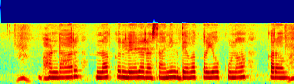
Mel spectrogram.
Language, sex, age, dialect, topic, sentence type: Maithili, female, 18-24, Angika, agriculture, question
